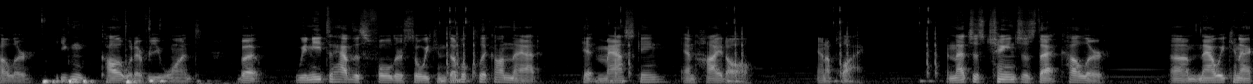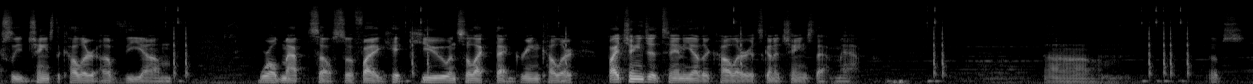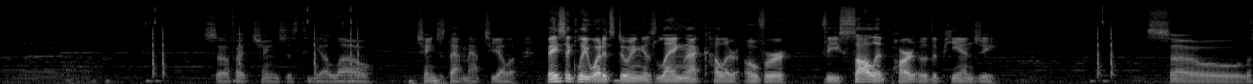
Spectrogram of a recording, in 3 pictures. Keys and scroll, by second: 0.0-1.8 typing, 15.1 q, 21.5 t, 26.0 q.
